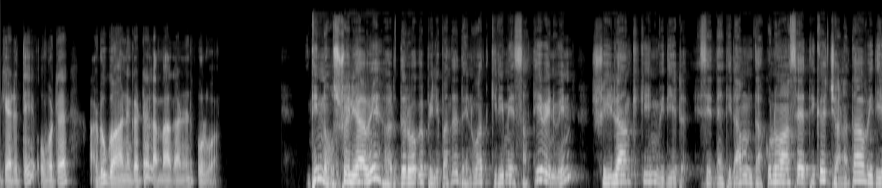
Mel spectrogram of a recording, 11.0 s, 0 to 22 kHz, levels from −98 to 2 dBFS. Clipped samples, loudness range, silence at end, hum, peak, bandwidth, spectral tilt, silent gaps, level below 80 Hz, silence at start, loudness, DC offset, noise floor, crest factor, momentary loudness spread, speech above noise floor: under 0.1%; 4 LU; 0 s; none; -4 dBFS; 15.5 kHz; -5.5 dB/octave; 2.84-3.51 s; -44 dBFS; 0 s; -23 LUFS; under 0.1%; under -90 dBFS; 18 dB; 12 LU; over 68 dB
